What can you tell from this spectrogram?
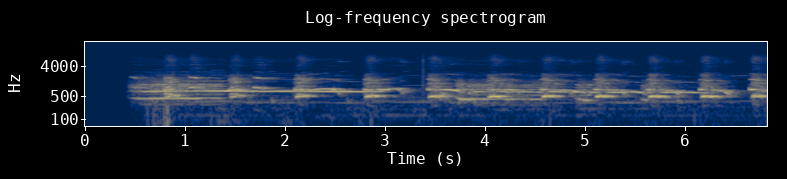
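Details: Golden Retriever. A Golden Retriever gives a drawn-out, wavering howl that rises and falls in pitch. Music plays loudly underneath, with repeated stabbing notes from a television theme.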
